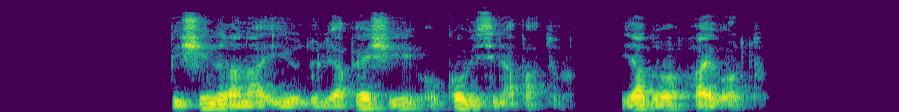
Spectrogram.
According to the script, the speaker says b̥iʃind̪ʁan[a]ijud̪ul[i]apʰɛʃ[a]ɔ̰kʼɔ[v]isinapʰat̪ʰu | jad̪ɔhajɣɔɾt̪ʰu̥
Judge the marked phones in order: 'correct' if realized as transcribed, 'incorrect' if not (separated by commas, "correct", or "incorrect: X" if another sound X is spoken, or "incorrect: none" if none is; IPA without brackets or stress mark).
correct, incorrect: j, incorrect: i, correct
